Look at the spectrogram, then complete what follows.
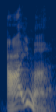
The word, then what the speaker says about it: I'ma: It's, I'ma go home. Are you listening? Oh my God, it's so ridiculous, right? I'ma go home. What? What is the pronunciation? Listen, guys. Aima.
